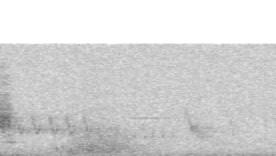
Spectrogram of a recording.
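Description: Soft, steady background hiss of a nature soundscape, with a faint bird chirp or two.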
